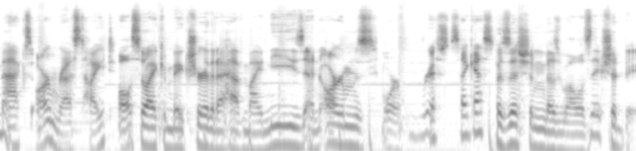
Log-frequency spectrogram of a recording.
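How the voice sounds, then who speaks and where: With music in the background, a man at a medium pitch talks at a fairly quick pace with lively intonation and hardly any pauses. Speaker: channel creator, product reviewer. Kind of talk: product review talk.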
